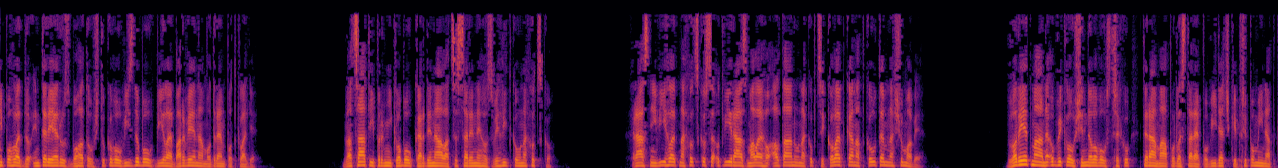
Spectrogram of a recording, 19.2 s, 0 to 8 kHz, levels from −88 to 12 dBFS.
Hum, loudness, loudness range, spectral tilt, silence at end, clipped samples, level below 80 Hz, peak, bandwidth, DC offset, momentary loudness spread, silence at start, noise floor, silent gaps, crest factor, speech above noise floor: none; -19 LUFS; 5 LU; -5.5 dB/octave; 0.1 s; under 0.1%; -50 dBFS; -4 dBFS; 7.6 kHz; under 0.1%; 8 LU; 0 s; under -90 dBFS; 4.14-4.84 s, 8.58-9.28 s, 14.12-14.82 s; 16 dB; over 71 dB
